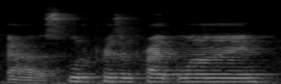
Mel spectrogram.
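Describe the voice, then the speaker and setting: A woman with a lowish voice speaks at normal speed, giving casual commentary straight to the viewer, reading quotes aloud and often checking in with her listener. The recording has a roomy echo and faint noise.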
